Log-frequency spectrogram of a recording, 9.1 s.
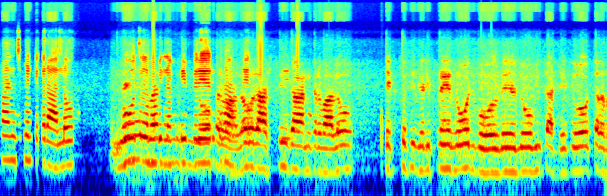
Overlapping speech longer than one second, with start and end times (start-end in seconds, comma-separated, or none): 1.8-3.8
